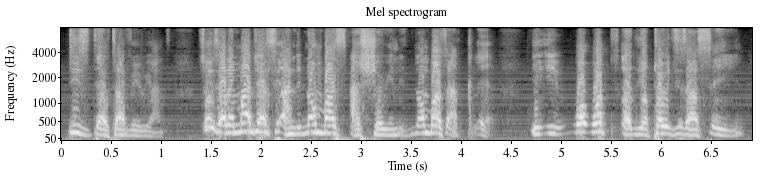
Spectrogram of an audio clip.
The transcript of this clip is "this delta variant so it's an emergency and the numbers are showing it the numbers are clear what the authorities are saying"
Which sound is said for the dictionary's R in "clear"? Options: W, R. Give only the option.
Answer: W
